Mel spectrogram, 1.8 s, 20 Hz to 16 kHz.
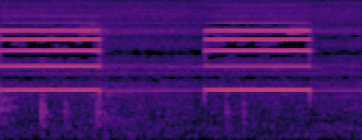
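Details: Robinair LD7 refrigerant leak detector on an R-410A Rheem heat pump outdoor unit installed under a year: two sustained high half-second beeps alarm at a leaking solder joint, confirmed with an Accutrak ultrasonic detector.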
